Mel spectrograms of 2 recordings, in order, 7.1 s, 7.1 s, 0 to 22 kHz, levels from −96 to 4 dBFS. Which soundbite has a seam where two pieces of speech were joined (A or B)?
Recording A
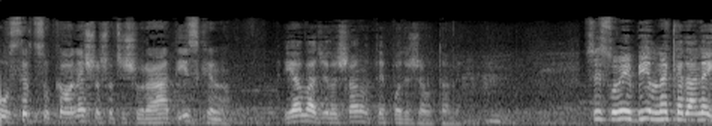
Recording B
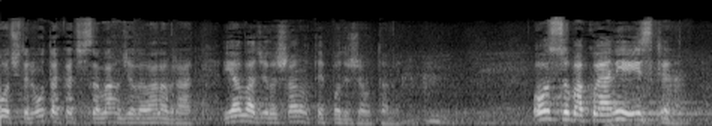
A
